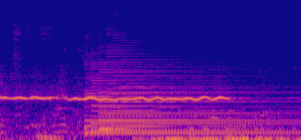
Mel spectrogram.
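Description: A steady, sustained whistle holds one high pitch for about two seconds and wavers slightly before stopping, with a lower droning tone and background noise beneath it at a gathering at Bob's.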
